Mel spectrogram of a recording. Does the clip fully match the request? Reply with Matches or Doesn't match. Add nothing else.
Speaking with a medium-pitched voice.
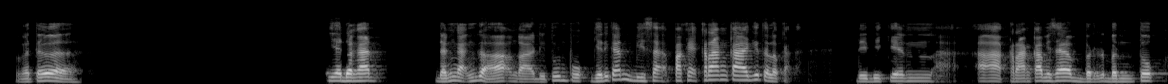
Matches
